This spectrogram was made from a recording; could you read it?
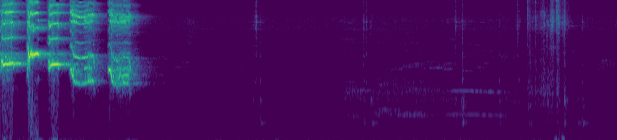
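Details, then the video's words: Young orange-headed thrush taken from the forest sings a quick, bright phrase of high whistles and chattering notes to stir other thrushes, followed by near silence with faint background sounds. "suara anis merah MUDA HUTAN meningkatkan felling anis merah lain"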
